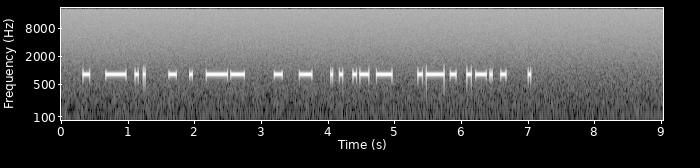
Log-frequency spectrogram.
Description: Beeps of irregular length. There is no code.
